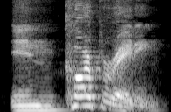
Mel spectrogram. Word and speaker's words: incorporating: incorporating by incorporating okay I put the stress um uh which which syllable on the core in core incorporating incorporating incorporating perfect start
